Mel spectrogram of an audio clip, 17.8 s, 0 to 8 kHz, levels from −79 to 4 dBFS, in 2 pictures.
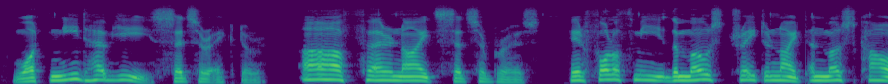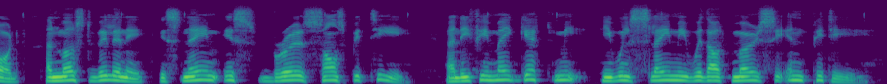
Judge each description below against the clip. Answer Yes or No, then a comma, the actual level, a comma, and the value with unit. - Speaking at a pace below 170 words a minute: Yes, average, 160 wpm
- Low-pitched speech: No, medium, 145 Hz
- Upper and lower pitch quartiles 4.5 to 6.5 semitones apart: No, average, 3.3 semitones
